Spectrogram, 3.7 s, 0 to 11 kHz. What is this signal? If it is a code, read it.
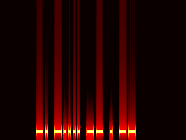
Morse code, heard as a keyed tone, about 25 wpm, 700 Hz. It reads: N6MEM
